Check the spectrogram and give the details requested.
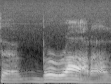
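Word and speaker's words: Burarra: Well, the l the language um um is is best known as Barada. that's spelled B U R A R A.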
